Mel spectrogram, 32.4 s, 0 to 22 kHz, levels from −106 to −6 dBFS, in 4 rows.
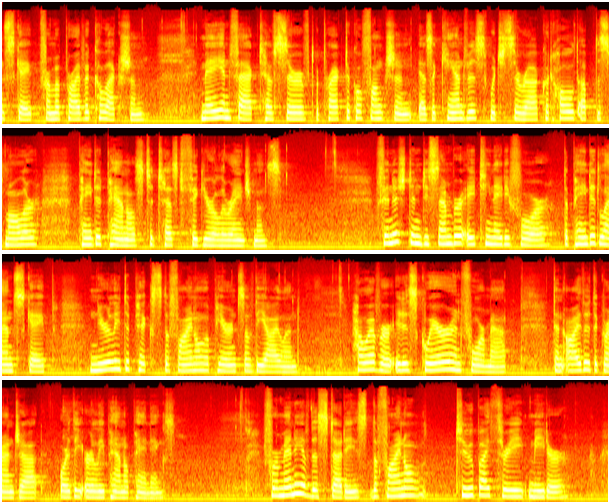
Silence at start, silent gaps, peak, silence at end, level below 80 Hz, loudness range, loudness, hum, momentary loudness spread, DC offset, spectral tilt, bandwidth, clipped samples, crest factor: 0 s; none; 0 dBFS; 0 s; -58 dBFS; 2 LU; -15 LUFS; none; 16 LU; under 0.1%; -4 dB/octave; 17 kHz; under 0.1%; 16 dB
